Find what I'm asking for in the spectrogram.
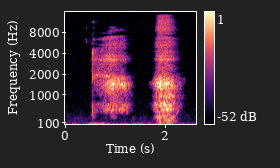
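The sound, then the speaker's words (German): Two heavy breaths drawn close into a microphone, each a breathy, airy rush lasting under a second, separated by a brief quiet pause. “Ich atme schon wieder sehr viel in diesem Podcast.”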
